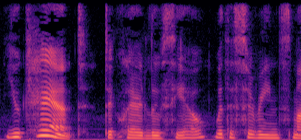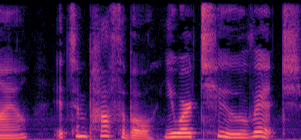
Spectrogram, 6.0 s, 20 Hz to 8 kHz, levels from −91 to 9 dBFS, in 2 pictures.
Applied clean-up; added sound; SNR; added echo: none; none; none; none.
